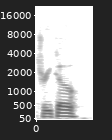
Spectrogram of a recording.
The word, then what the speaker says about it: Trico: games take place in, if you think about it, Trico, like it's spelled the same way.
